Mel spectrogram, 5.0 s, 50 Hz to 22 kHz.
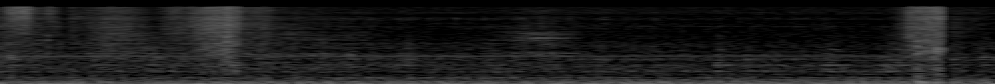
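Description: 2004 Panther-platform sedan's 4.6 V8 idling steadily, heard from inside the cabin as a low, even rumble. The high-mileage engine (about 180,000) runs with no knocks.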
